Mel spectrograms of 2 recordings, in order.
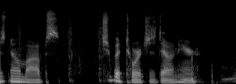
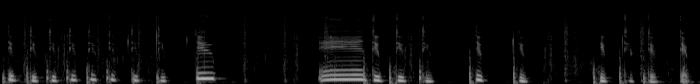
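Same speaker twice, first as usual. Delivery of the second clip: playful mouth sound effects; singsong doop noises; 7 semitones higher than usual. Real, not acted. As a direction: hum little beeps while building. Humming while placing blocks.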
